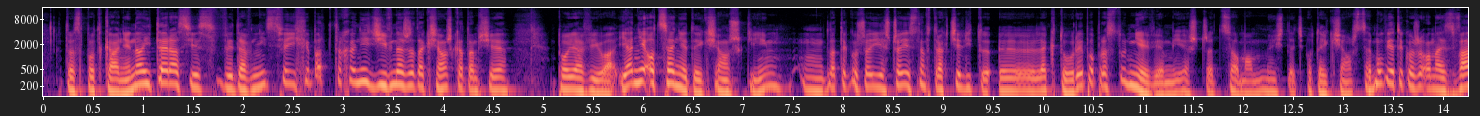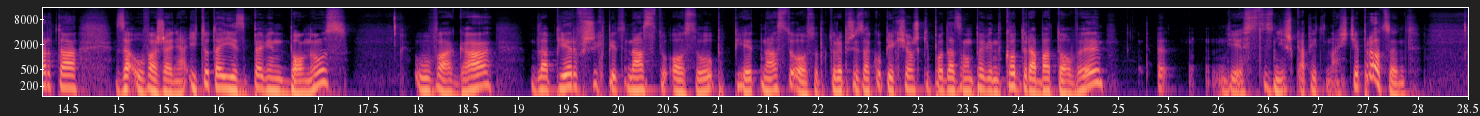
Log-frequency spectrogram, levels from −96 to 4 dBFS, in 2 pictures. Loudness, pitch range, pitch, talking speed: -24 LUFS, 150-200 Hz, 170 Hz, 150 wpm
